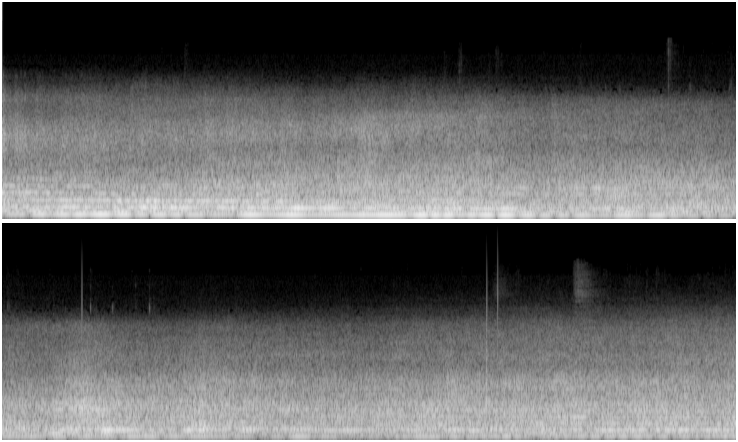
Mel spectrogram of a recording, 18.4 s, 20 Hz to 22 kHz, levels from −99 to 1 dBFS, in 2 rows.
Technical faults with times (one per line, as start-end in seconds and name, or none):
10.17-10.19 loud pop
15.23-15.39 loud pop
